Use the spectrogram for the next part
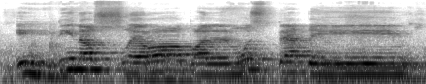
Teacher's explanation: Huruf qaf yang al-mustaqim kurang mantap, ya, kurang kuat.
